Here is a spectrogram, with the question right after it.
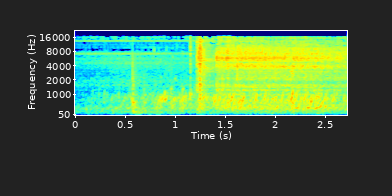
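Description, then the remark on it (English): Pasta water boiling over in a pot: a couple of sharp pops and clatters, then a steady fizzing rush of frothing bubbles that holds to the end. No one speaks. “Ah, the classic pasta water, rice water surge, enemy of carb lovers everywhere.”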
